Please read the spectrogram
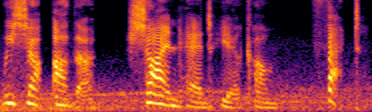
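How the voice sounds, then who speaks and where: This put-on character voice sits at a middle pitch with very wide pitch swings. The pace is fairly slow. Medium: video game. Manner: broken grammar, simple words.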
